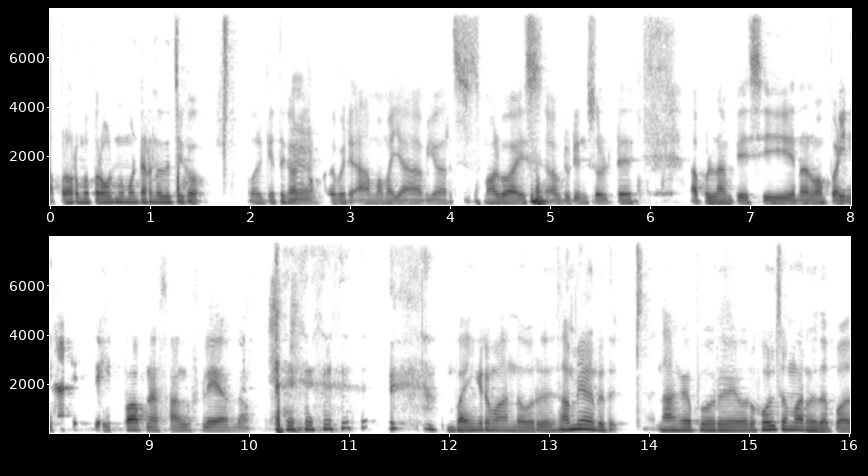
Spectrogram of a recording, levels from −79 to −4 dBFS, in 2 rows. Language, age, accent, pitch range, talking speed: Tamil, 20-39, native, 110-130 Hz, 35 wpm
